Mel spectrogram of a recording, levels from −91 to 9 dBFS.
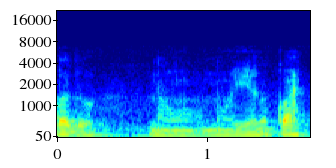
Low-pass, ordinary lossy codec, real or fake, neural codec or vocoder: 7.2 kHz; none; real; none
